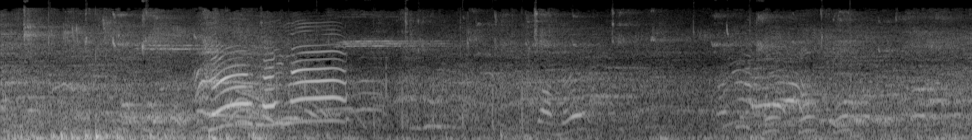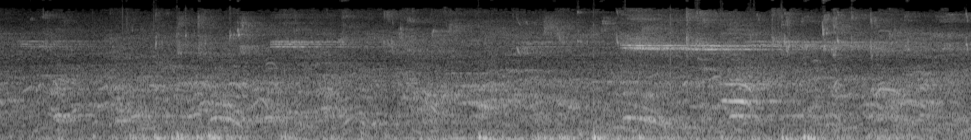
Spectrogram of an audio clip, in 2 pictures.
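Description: A basketball bounces with dull thumps on a hardwood floor.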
